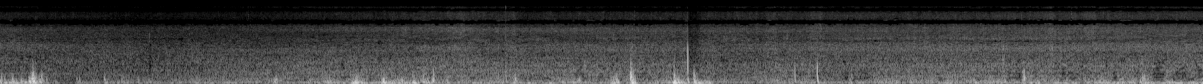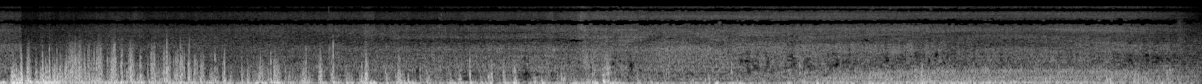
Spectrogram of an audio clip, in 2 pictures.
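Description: Wind rushing over the microphone and road noise of a moving car, a rough low rumble with occasional short bumps, growing louder about halfway through.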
